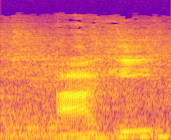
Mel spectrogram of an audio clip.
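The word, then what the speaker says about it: ají: I think it's called ahi. It's spelled A-J-I, so.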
